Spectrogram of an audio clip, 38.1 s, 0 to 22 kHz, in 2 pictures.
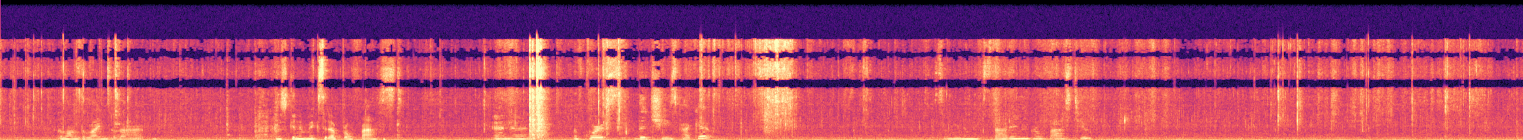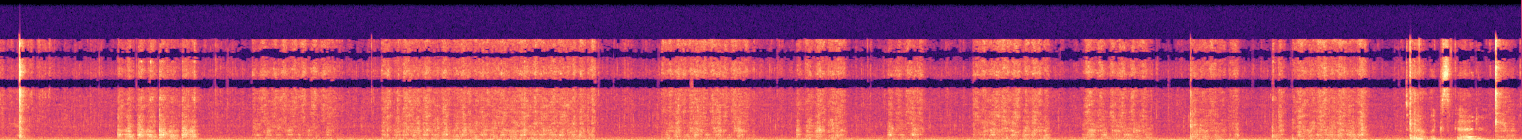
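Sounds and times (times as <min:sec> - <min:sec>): low steady hum: 0:00.0 - 0:38.0
spatula scraping frying pan: 0:03.0 - 0:03.6, 0:27.3 - 0:36.2, 0:37.7 - 0:38.0.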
